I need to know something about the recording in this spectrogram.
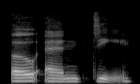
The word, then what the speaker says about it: almond: How do you pronounce this word? Almond.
